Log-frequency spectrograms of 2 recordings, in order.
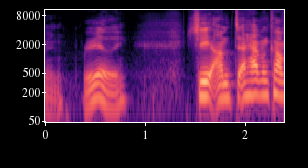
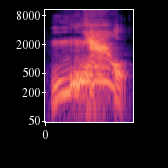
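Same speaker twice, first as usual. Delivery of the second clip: angry meow; 5 dB louder than usual. Retold or imitated. Cat meowing angrily at owner.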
